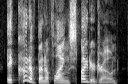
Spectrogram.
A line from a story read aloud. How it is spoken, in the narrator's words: Kirby whines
